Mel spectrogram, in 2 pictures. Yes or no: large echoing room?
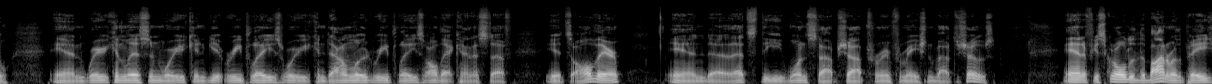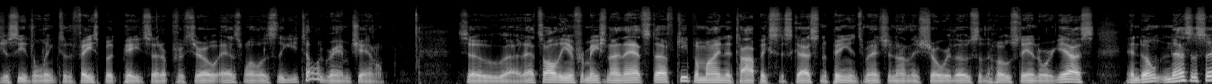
no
